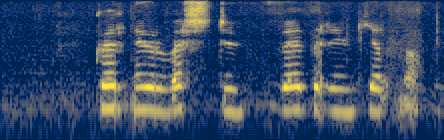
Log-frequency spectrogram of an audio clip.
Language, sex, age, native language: Icelandic, male, 10, Icelandic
